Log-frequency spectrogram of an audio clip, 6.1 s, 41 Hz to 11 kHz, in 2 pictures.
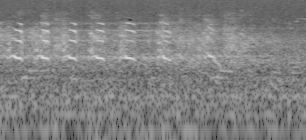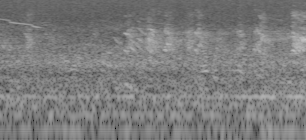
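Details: Herring gull fledgling and its parents standing on a rooftop in Helsinki, Finland, July 2015, vocalizing and gesturing: a run of seven short, nasal, harmonic calls evenly spaced about every third of a second, followed by fainter calling.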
